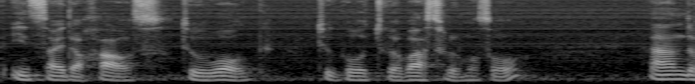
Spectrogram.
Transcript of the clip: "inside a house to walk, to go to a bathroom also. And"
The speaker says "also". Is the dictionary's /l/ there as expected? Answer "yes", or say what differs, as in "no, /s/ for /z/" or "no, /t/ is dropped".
no, /l/ is dropped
